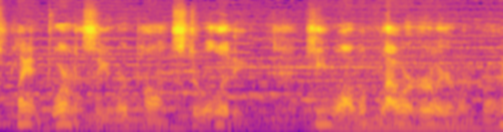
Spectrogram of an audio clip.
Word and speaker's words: quinoa: Pronounced quinoa, it sounds like something you might hear out of Bruce Lee just before he clears a room full of opponents.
